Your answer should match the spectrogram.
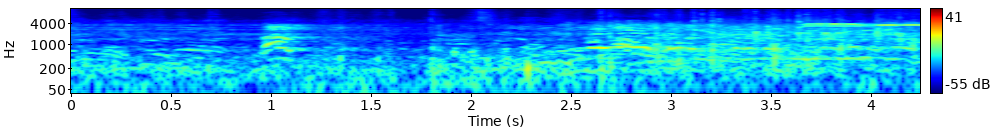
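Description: Several voices of kabaddi players and spectators shouting and chattering over one another: a sharp call at the start, a rising shout about a second in, and busier overlapping voices from about two and a half seconds on.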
